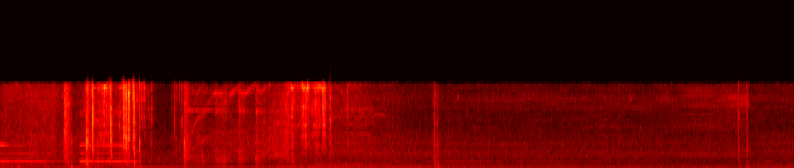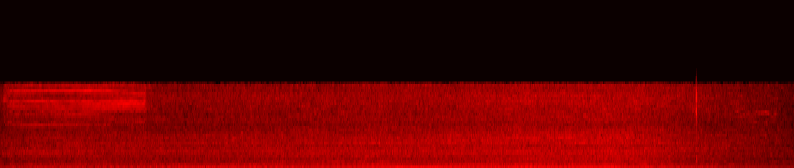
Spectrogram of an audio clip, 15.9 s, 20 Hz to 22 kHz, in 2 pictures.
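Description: Subaru Legacy Touring Wagon 2.0 GT's turbocharged EJ20 flat-four engine idling, then revved in neutral in one long rise to about 3,000 rpm that drops back near the end. A few sharp clicks sound about a second in.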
